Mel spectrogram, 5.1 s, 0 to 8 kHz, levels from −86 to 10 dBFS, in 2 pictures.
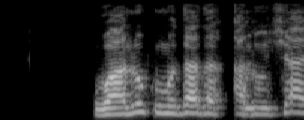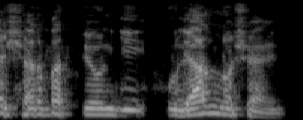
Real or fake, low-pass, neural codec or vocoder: fake; 7.2 kHz; codec, 16 kHz, 16 kbps, FunCodec, trained on Chinese and English, 50 frames a second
